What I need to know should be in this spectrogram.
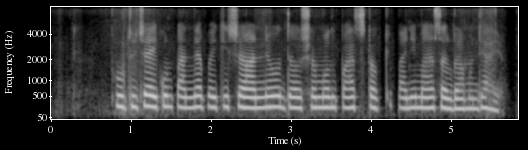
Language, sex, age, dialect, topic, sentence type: Marathi, female, 18-24, Varhadi, agriculture, statement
